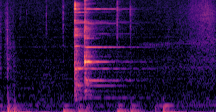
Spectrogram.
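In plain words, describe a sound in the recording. A bright, short chime rings once.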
